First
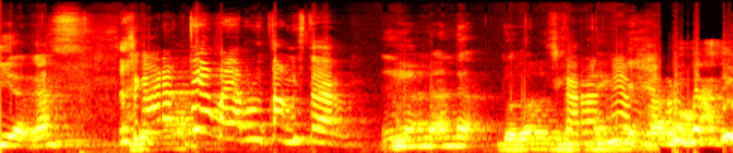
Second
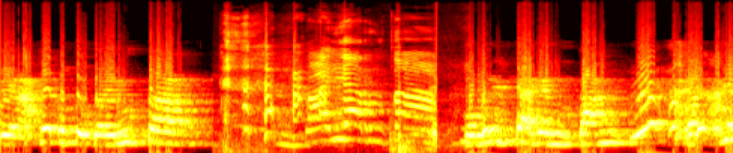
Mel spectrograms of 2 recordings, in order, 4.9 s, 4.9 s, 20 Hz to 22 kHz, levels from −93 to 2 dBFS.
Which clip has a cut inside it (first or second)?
second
